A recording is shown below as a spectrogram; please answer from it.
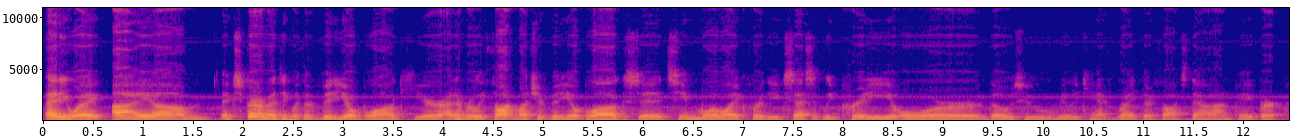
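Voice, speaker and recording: Give me a low-voiced man rambling casually to a camera in an echoey room. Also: moderate pace, hardly any pauses, darkish tone. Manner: rambling, hesitant, many fillers. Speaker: video blogger for a combat sports site. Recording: roomy room with faint hum.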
